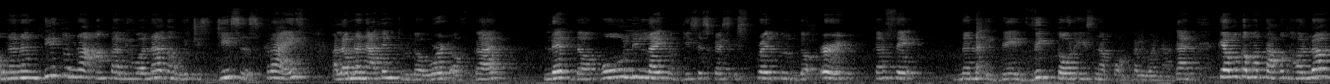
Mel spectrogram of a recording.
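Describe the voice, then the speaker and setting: Woman preaching, high voice, lots of echo, sounds far off from the mic. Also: a little hiss or hum. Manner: earnest, mixes English and Filipino, rhetorical questions. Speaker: Bible study speaker. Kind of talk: Taglish sermon. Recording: very echoey room, voice far from mic.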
